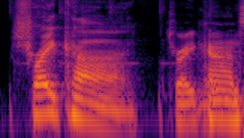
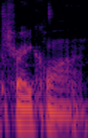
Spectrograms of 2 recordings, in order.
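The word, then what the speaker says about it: Tre'Quan: Traycon Smith. Traycon Smith. Traycon Smith. Not only y'all got the same hands, you can't pronounce his name right. Traquan.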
